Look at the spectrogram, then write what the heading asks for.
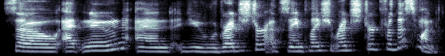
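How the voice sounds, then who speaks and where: A woman's voice: lowish voice, moderate pace, sharp tone. A woman co-hosting a panel webinar over a video call, chatty and tripping over names now and then. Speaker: webinar co-host, management consultant. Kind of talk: casual panel chat.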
